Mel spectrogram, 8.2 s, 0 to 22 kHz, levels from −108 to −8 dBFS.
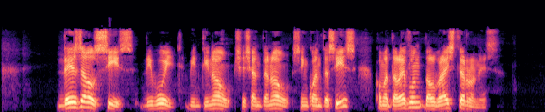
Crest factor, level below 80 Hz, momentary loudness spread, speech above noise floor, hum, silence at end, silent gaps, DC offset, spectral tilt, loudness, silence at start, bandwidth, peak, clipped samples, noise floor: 18 dB; -60 dBFS; 12 LU; 65 dB; none; 0.75 s; none; under 0.1%; -3 dB/octave; -16 LUFS; 0.9 s; 7.8 kHz; 0 dBFS; under 0.1%; -82 dBFS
